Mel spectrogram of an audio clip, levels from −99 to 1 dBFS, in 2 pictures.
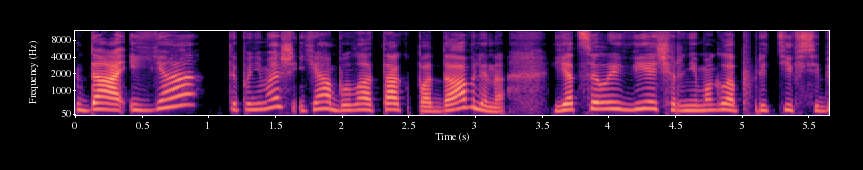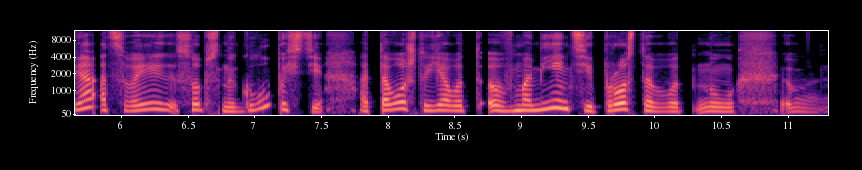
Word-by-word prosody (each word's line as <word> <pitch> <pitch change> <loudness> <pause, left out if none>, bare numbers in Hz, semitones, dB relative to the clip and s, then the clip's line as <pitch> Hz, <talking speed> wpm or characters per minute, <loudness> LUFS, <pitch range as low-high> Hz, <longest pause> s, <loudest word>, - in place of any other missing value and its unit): Да, 235 +1 +7
и 225 - -2
я, 295 - +1 0.3
ты 235 - -6
понимаешь, 255 +10 -2
я 260 +8 0
была 225 +1 -1
так 235 +1 +2
подавлена, 185 - +2 0.3
я 225 +5 +3
целый 265 +1 +2
вечер 245 -3 -1
не 205 - -2
могла 220 +2 0
прийти 210 +2 -7
в - - -7
себя 240 - +1
от 215 - -3
своей 225 +5 -2
собственной 220 -7 -2
глупости. 215 - -3 0.3
От 180 - -5
того, 235 +6 +3
что 230 - -4
я 205 +1 0
вот, 195 -1 -5
э, - - +6
в 190 -2 -1
моменте 220 - +3
просто 200 +1 +3
вот, 165 0 -5
ну, 165 0 -5 0.3
м, 155 -1 -10
220 Hz, 175 wpm, -25 LUFS, 195-250 Hz, 0.3 s, Да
